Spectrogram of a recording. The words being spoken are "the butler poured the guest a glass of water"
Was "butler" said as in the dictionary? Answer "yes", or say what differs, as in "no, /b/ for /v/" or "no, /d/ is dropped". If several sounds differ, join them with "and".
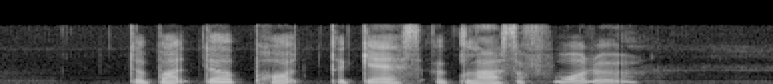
no, /l/ is dropped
